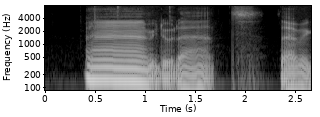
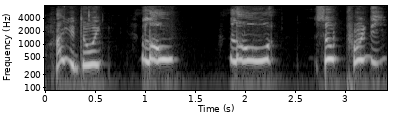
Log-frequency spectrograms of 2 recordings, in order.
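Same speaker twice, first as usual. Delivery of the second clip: very high, squeaky little voice; cooing greeting; 3 dB quieter, faster than usual. Pretend. Streamer greeting Charlo in VR, high cooing voice. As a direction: coo sweetly in a tiny high-pitched voice.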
